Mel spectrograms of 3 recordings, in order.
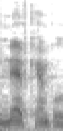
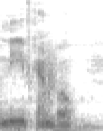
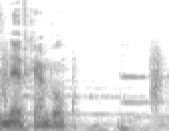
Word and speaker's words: Neve Campbell: I don't know how many people know that, but yeah, it's actually Nev Campbell, not Neve Campbell. It's pronounced Nev Campbell.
